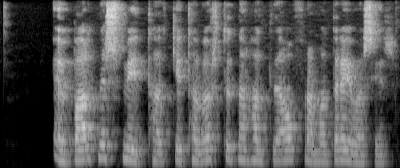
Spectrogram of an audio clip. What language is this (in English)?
Icelandic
